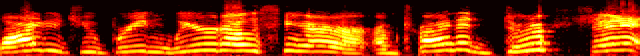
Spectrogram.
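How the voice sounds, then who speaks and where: A woman's shouting put-on character voice, extremely high in pitch, with lively intonation, big swings in loudness and a fairly slow pace. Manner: yelling, cranky.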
